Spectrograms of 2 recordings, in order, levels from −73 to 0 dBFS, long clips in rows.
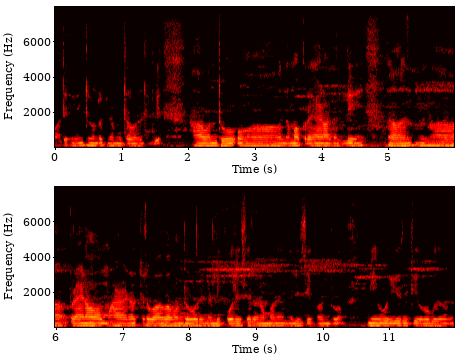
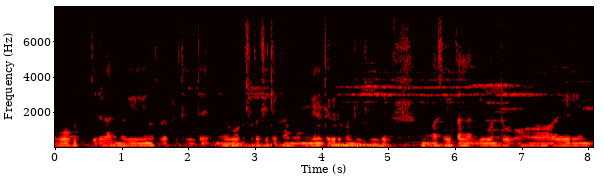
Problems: constant background noise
